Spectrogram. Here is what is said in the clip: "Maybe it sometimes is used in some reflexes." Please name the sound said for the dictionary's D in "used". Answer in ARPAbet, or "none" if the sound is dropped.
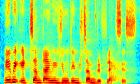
none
